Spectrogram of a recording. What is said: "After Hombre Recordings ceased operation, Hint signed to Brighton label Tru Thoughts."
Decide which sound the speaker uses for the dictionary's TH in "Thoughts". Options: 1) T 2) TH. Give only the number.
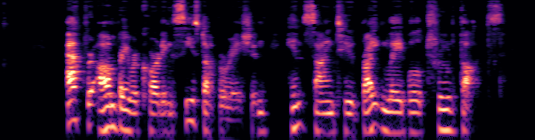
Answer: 2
